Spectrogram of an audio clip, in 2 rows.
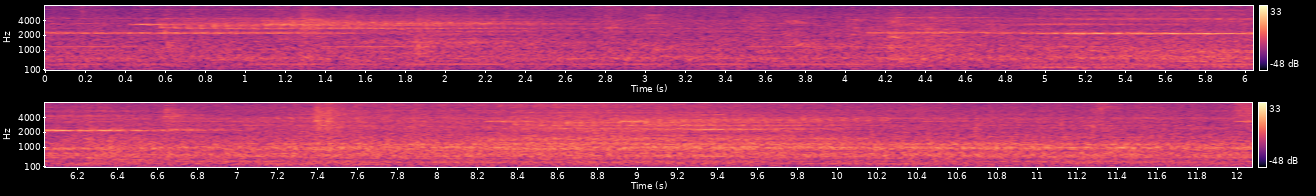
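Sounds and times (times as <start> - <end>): train running and braking: 0.0 - 12.0
thin high squeal: 4.2 - 6.8.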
